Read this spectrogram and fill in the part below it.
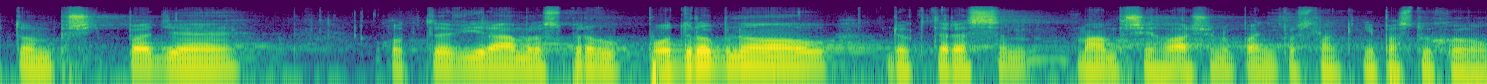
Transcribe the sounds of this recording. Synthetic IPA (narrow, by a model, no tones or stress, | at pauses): ft̪o̞mpr̥i̥ːpaɟɛ | ʔo̞t̪ɛviːɾaːmɾo̞spɾavupo̞d̪ɾo̞bnowdo̞kt̪ɛɾɛːsɛːaːmpr̥ɪɦlaːʃɛnupaɲiːpo̞slaŋkɪɲɪpast̪uxovow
